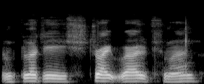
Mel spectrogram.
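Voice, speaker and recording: A man's voice: mid-range voice, level tone, slow, a little hiss or hum. A man with a Norfolk accent in casual, informal conversation. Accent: Norfolk English. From Norfolk, England. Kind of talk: casual chat.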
